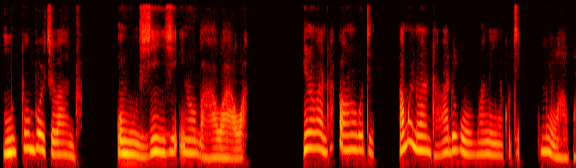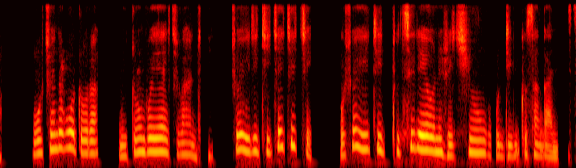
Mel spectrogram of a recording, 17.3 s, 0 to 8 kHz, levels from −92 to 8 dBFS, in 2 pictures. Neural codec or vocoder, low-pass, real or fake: none; 7.2 kHz; real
